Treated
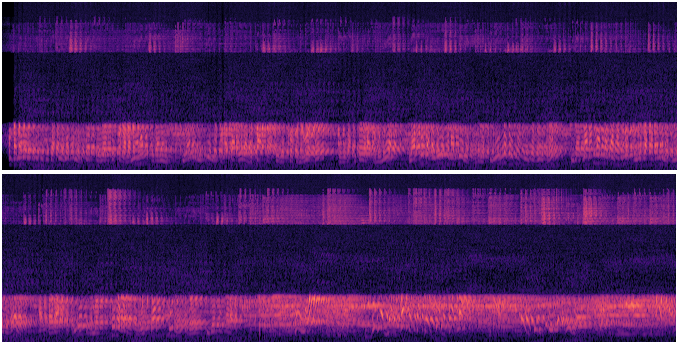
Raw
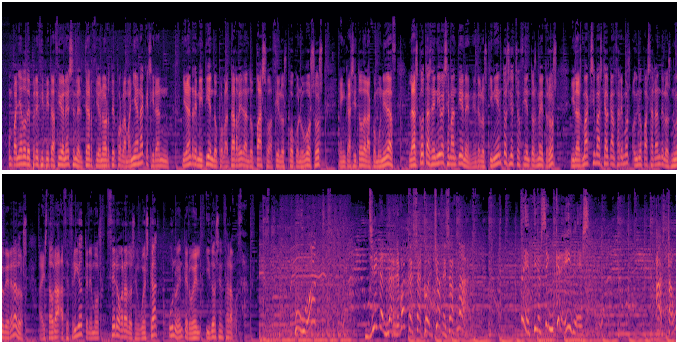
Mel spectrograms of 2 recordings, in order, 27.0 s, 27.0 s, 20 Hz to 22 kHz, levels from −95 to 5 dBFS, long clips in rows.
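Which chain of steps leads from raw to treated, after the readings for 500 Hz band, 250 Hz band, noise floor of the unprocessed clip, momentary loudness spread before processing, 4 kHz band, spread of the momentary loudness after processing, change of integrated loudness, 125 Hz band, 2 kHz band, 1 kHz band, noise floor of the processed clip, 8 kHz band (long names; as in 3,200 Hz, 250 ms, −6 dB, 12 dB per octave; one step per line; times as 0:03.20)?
−5.0 dB, −25.0 dB, −46 dBFS, 9 LU, below −25 dB, 10 LU, −5.0 dB, below −40 dB, below −30 dB, +2.5 dB, −46 dBFS, +5.5 dB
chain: camcorder AGC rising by 35 dB per second
high-pass filter 720 Hz 24 dB per octave
dynamic equaliser 2,800 Hz, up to −6 dB, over −42 dBFS, Q 0.96
linear-phase brick-wall band-stop 1,100–6,500 Hz
on a send: repeating echo 96 ms, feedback 37%, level −4 dB
on the sum: feedback echo at a low word length 98 ms, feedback 55%, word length 9 bits, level −6 dB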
